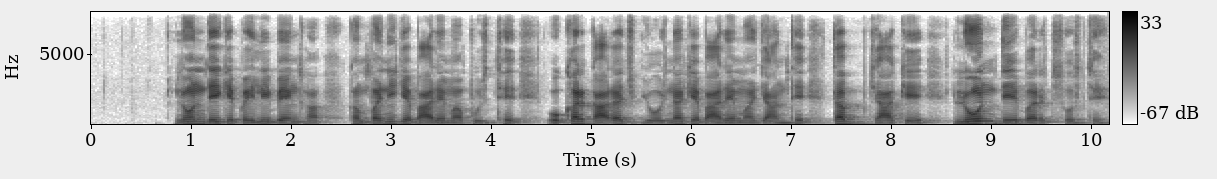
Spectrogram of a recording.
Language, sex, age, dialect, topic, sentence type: Chhattisgarhi, male, 25-30, Central, banking, statement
